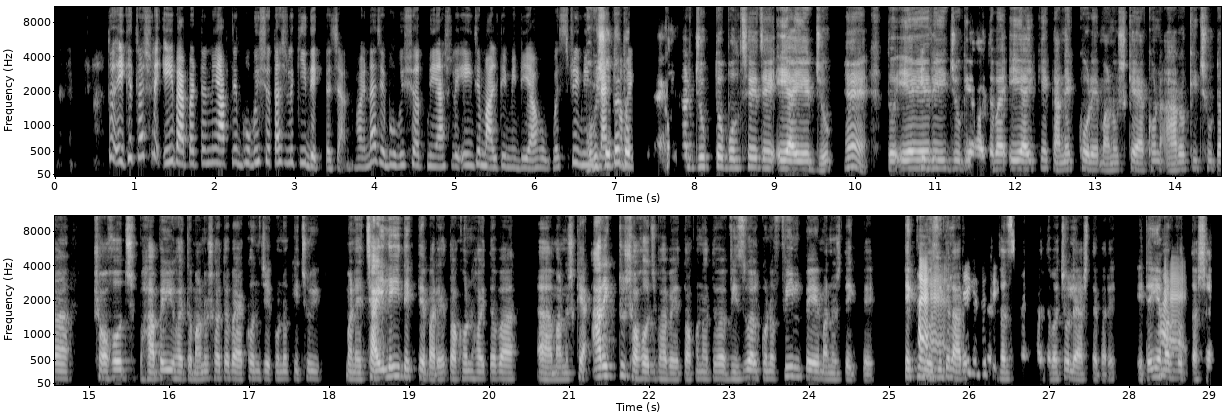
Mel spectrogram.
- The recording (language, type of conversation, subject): Bengali, podcast, স্ট্রিমিং প্ল্যাটফর্ম কি সিনেমা দেখার অভিজ্ঞতা বদলে দিয়েছে?
- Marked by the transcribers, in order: other background noise; in English: "multimedia"; in English: "streaming platform"; in English: "connect"; in English: "visual"; in English: "Technological"; in English: "advancement"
